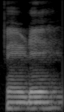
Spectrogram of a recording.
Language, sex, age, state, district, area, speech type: Goan Konkani, male, 18-30, Goa, Murmgao, rural, spontaneous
